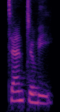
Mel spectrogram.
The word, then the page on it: tantivy: Indian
